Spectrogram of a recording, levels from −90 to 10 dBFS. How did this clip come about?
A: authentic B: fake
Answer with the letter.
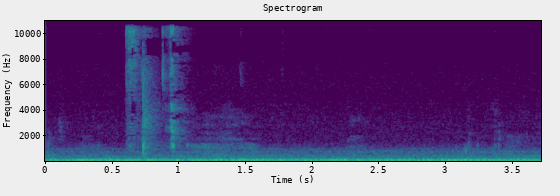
A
